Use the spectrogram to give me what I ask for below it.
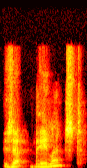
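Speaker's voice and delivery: "balanced" said BAY-lanced, questioning; "balanced" as BAY-lanced, rising; wrong pronunciation. Shown as a demonstration. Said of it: "No, it's balanced".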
